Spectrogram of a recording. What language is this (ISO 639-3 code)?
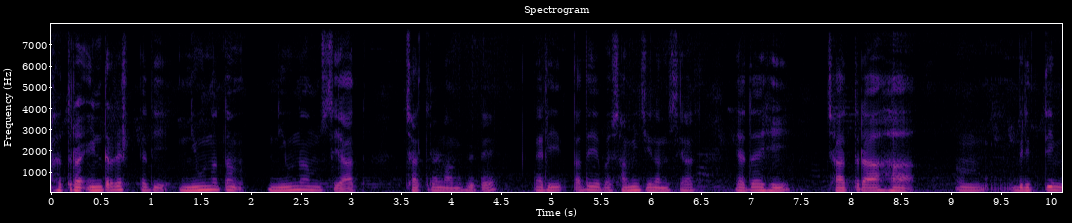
san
